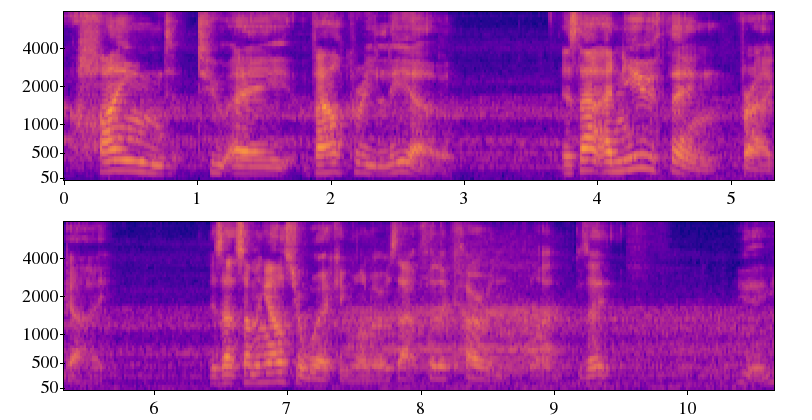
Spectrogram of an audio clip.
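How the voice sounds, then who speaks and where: A man on a live stream, chatting casually and reading chat aloud, rambling and self-deprecating, while losing his voice. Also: mid-range voice. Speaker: streamer building miniatures.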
